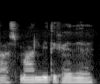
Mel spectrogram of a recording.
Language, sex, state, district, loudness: Hindi, male, Arunachal Pradesh, Longding, -14 LUFS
